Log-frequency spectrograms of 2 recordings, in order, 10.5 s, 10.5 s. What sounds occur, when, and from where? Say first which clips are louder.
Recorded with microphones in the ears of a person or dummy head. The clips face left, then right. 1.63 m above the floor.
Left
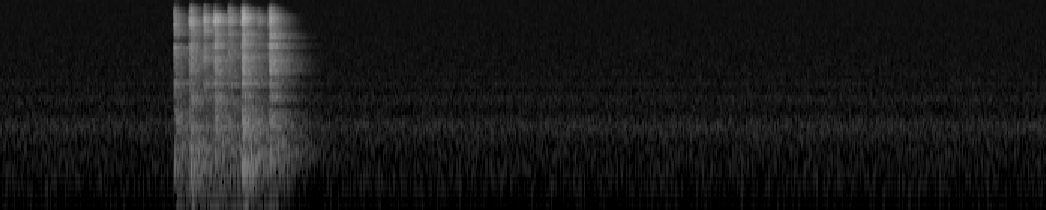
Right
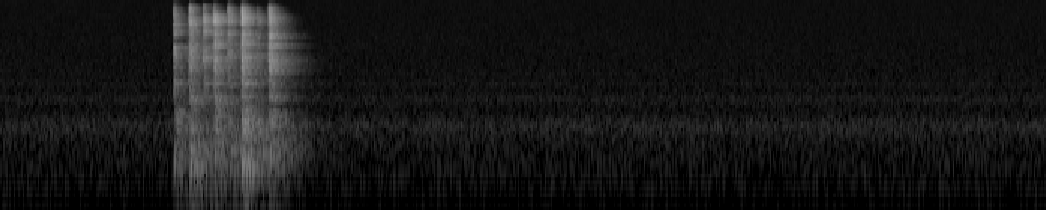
1.7 s scissors: left 1 dB; 25° right (ahead or behind), 1.4 m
